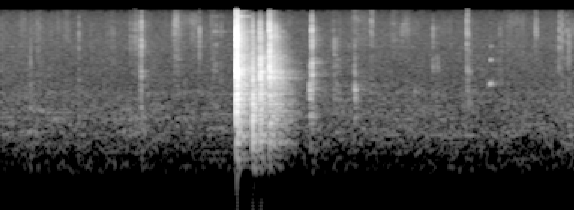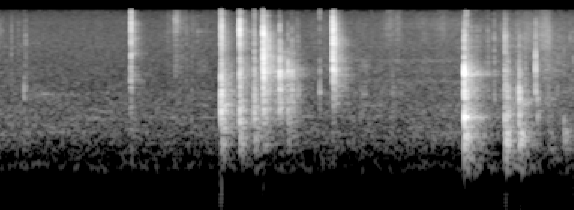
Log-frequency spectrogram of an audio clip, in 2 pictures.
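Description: Steel combination pliers, being reworked into hog-ring pliers, clicking and clattering as they are handled: three bursts of quick metallic rattles, the loudest about two seconds in, the others in the second half.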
